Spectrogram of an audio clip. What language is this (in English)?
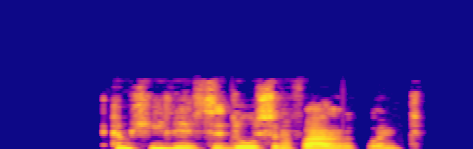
Kabyle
